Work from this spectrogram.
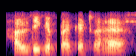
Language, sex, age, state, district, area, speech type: Maithili, male, 18-30, Bihar, Sitamarhi, rural, conversation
